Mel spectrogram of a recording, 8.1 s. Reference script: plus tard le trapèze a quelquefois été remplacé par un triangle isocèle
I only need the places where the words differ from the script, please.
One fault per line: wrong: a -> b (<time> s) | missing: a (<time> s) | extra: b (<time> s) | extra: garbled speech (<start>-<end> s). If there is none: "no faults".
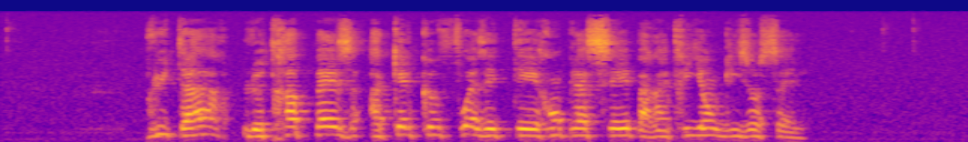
no faults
